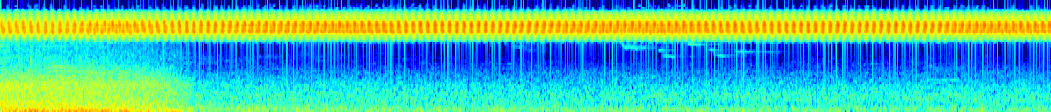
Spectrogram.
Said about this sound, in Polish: Wydaje nam się, że wszystkie świerszcze śpiewają jednocześnie, ale po dokładniejszym przyjrzeniu się okazuje się, że wydają dźwięki po kolei.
